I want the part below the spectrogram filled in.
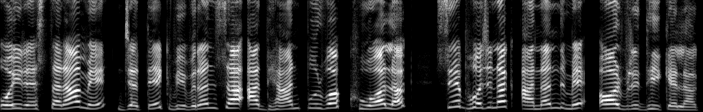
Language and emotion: Maithili, happy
